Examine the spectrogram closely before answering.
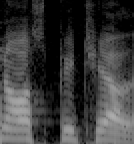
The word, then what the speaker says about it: hospital: He fell and was taken to an hospital. An is correct because H is silent over here.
